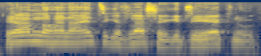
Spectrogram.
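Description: A man's voice: mid-range voice, expressive, normal speed, lightly acted. An actor in a German radio play as a homesick, restless man at a polar station, brooding and theatrical, swinging between muttering and outcry. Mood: restless, defiant.

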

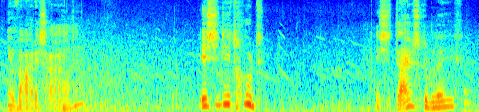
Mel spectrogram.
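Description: A man's voice: on the high side, wildly swooping pitch, measured pace. Old fisherman dad, stunned, voice swings wildly up and down, noisy background. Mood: warm. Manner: dazed, repeating himself in shock.

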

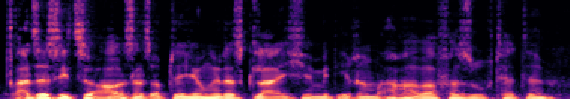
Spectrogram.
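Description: A man playing a calm, methodical police inspector in a radio crime drama, speaking in a measured, matter-of-fact way. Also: lowish voice, a little hiss or hum, natural voice. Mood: sober, factual. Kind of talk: naturalistic German radio drama dialogue.

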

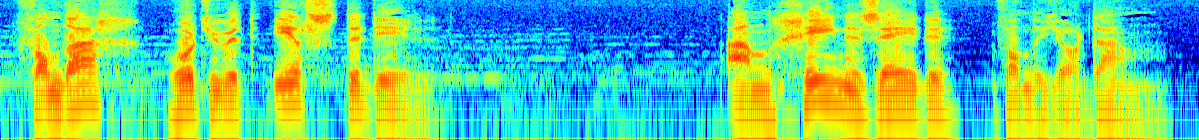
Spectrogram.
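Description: Slow, formal male radio announcer. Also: lowish voice, very animated, a little mellow, soft background music.

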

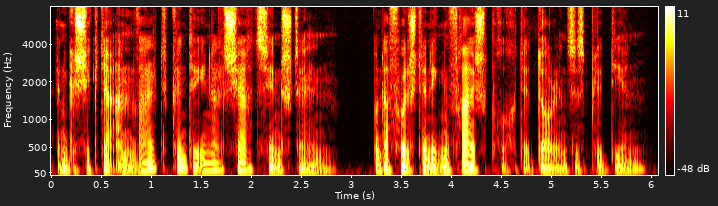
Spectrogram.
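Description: A man reading scripted radio drama narration in a formal, matter-of-fact, measured manner. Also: very deep voice, gravelly, a little mellow, dry recording, clean studio sound.

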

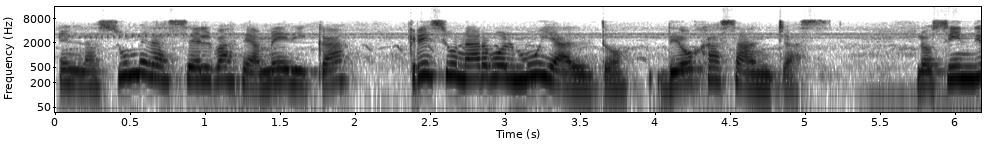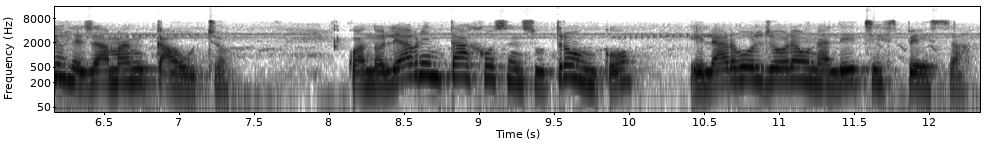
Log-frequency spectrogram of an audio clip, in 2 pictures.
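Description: An earnest storyteller played by a woman narrates in a mid-pitched voice for a radio play. The recording is a little dull, with faint background noise. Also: animated, measured pace, close to an everyday voice. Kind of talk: scripted narration in radio drama.

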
